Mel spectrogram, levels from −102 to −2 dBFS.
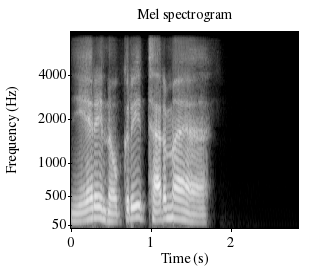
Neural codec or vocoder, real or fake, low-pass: codec, 16 kHz, about 1 kbps, DyCAST, with the encoder's durations; fake; 7.2 kHz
